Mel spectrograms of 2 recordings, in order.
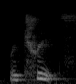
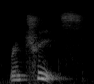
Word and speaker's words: retreats: syllable in Wellness wellness and Retreat we stress the second syllable Retreats Retreats so wellness retreats are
